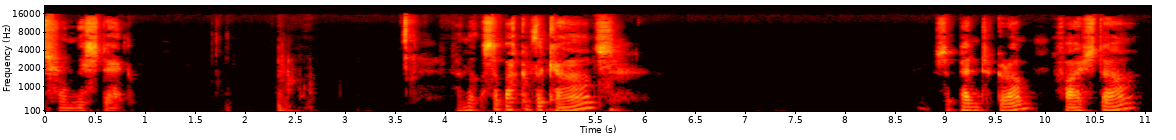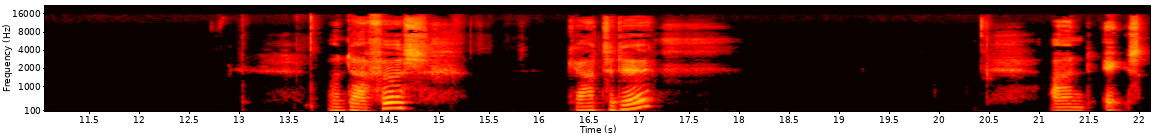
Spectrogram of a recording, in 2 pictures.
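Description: A middle-aged man speaks calmly and close up, in short bursts with pauses.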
